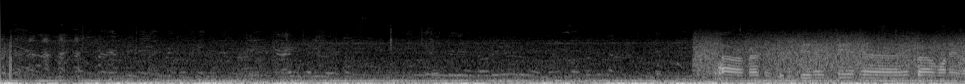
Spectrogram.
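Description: Airliner, United 2005, taking off from runway 18 left at DFW Airport in the evening, a steady heavy engine roar with broad rumble over several seconds, with radio-style talk and background chatter layered over it.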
